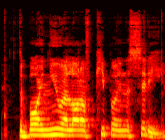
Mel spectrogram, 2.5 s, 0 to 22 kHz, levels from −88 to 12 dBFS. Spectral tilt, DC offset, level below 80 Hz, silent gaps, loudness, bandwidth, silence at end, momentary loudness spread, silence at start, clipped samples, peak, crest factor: -7 dB/octave; under 0.1%; -54 dBFS; none; -17 LUFS; 16 kHz; 0 s; 10 LU; 0.3 s; under 0.1%; -2 dBFS; 14 dB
